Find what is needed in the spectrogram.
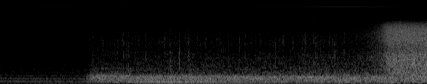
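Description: Near silence for about a second, then a low, steady rumbling drone starts, and a loud hiss bursts in right at the end: the sound effects opening a TV advert's soundtrack.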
